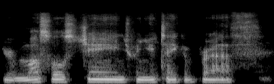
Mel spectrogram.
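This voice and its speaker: A man leading a guided meditation in a calm, unhurried, halting way with long pauses and a husky voice. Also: fairly low pitch, low-quality recording. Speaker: meditation leader, podcast host. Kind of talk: guided meditation, softly spoken instruction.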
